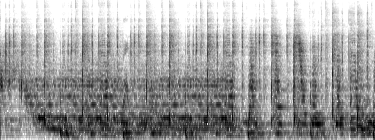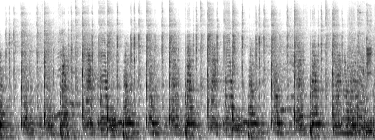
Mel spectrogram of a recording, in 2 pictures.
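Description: Improvised electronic beat-jazz: synthesizer lead lines played from a wind-style controller with saxophone fingerings, over a looped drum beat.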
